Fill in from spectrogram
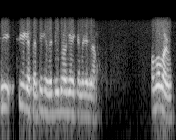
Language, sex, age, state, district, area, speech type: Assamese, female, 60+, Assam, Tinsukia, rural, conversation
